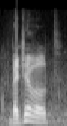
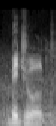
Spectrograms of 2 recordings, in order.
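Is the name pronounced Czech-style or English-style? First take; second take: Czech-style; English-style. First: The name is pronounced in a Czech way. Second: The name is pronounced in an English way. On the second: "Tak teď se tomu říká"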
